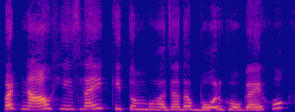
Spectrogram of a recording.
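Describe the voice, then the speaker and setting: A woman's voice: high-pitched, measured pace, sharp tone, no room sound, clean studio sound. A young Indian woman teaching an exam revision lesson in a chatty way, switching languages and often saying "you know". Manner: chatty code-switching explainer with many "you know" fillers. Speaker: English teacher.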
